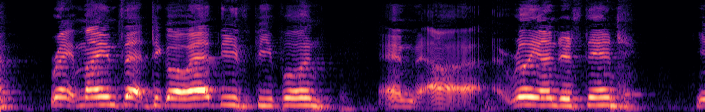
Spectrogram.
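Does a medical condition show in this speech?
Yes: cerebral palsy; difficult to talk.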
